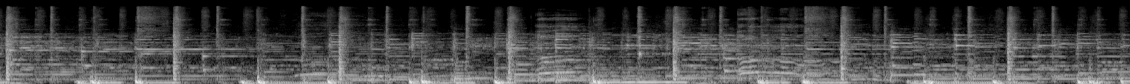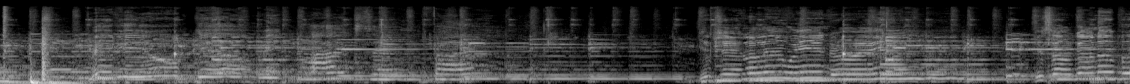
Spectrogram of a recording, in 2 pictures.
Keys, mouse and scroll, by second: 0.5 click, 1.6 click, 2.7 3, 3.1 click, 8.1 p, 9.1 click, 10.1 Tab, 10.8 click, 11.2 Tab, 12.5 a, 13.9 `, 15.5 s, 18.0-20.6 middle drag, 21.2-21.7 scroll down 1, 21.7 Tab, 22.2-22.6 middle drag.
